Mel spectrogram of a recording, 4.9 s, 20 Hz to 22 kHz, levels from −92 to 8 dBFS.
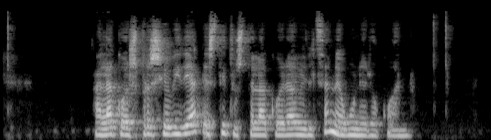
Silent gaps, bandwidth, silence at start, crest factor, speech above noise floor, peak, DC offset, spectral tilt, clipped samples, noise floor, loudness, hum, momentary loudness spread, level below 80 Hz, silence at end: none; 14 kHz; 0.95 s; 18 dB; 49 dB; -2 dBFS; under 0.1%; -4.5 dB/octave; under 0.1%; -67 dBFS; -18 LUFS; none; 11 LU; -56 dBFS; 0.8 s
